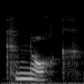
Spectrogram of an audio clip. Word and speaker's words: knock: Silent K, now you'll notice that this combination of K and N, when it's together, we don't normally pronounce the K, okay?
